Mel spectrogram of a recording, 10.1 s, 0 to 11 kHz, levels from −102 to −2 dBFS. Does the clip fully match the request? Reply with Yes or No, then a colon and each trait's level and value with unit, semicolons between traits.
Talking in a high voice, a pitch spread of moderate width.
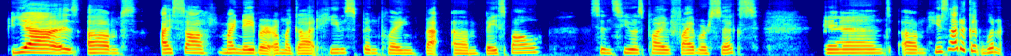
No: high, 210 Hz; narrow, 2.3 semitones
